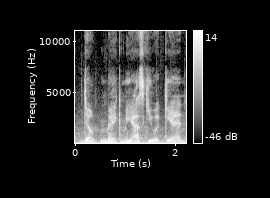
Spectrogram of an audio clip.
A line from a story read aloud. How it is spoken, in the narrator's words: the commander grunts at me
